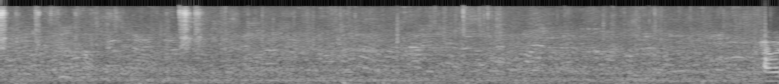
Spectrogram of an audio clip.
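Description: A large crowd murmurs and chatters outdoors in an echoing stone courtyard.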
